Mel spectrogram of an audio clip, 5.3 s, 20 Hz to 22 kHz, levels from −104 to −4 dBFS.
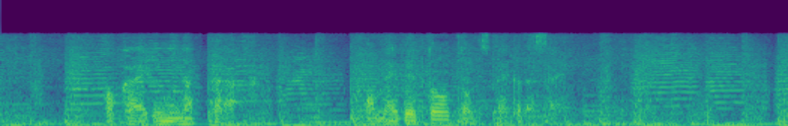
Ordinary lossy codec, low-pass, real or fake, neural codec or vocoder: AAC, 48 kbps; 7.2 kHz; fake; vocoder, 44.1 kHz, 128 mel bands, Pupu-Vocoder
